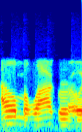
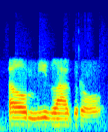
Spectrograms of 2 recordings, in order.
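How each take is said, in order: First: The i after M is not an ee sound. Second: The i after M is an ee sound. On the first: The speaker calls it wrong. "so it's not El Milagro" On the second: The speaker calls it right. "the I is pronounced like a double E"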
